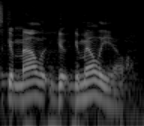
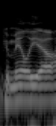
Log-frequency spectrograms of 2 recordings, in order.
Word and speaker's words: Gamaliel: His name was Gamaliel, or you can pronounce it Gamaliel, however you want to pronounce it.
